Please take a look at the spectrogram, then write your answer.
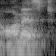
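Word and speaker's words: honest: যেমন এন অনেস্ট person, তাহলে এখানে এইচটা উচ্চারণ হচ্ছে না, অ এর মতো করে উচ্চারণ হচ্ছে, সে কারণে এখানে কি হবে এন হবে।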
